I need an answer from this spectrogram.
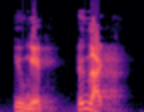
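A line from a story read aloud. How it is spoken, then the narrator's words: Loud commanding shout. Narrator (Vietnamese): Ông thầy thâm dông miệng quát lớn ra lệnh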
